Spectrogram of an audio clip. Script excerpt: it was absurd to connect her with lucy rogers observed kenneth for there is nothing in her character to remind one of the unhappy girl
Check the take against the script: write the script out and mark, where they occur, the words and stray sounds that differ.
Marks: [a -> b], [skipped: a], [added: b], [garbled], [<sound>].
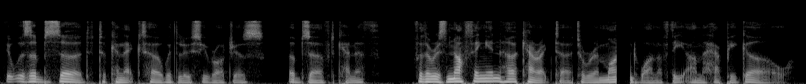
it was absurd to connect her with lucy rogers observed kenneth for there is nothing in her character to remind [dropout] one of the unhappy girl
